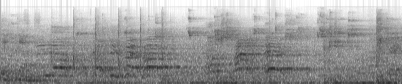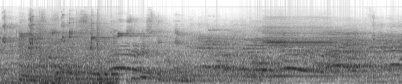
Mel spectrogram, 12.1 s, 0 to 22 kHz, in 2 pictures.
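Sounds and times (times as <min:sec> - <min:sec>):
crowd voices: 0:00.0 - 0:12.0
sneaker squeaks on floor: 0:01.1 - 0:08.2
basketball bouncing on court: 0:04.7 - 0:07.8.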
